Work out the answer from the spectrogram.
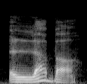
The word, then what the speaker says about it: là-bas: Là-bas, là-bas. Remember, final S not pronounced.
